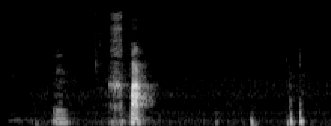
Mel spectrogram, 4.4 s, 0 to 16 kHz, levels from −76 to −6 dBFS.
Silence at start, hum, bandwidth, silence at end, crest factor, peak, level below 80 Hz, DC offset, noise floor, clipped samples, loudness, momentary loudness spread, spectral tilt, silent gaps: 0.7 s; none; 11.5 kHz; 0.35 s; 30 dB; 0 dBFS; -56 dBFS; under 0.1%; -64 dBFS; under 0.1%; -26 LUFS; 25 LU; -6 dB/octave; none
